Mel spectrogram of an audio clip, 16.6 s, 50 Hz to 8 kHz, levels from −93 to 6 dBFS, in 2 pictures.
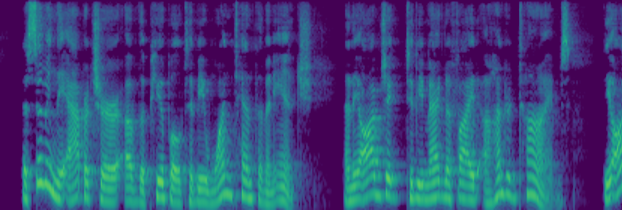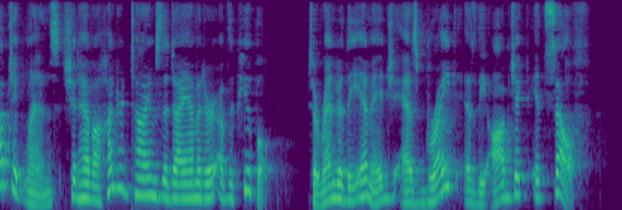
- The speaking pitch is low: No, medium, 165 Hz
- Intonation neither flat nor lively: No, wide, 5.9 semitones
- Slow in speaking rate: No, average, 165 wpm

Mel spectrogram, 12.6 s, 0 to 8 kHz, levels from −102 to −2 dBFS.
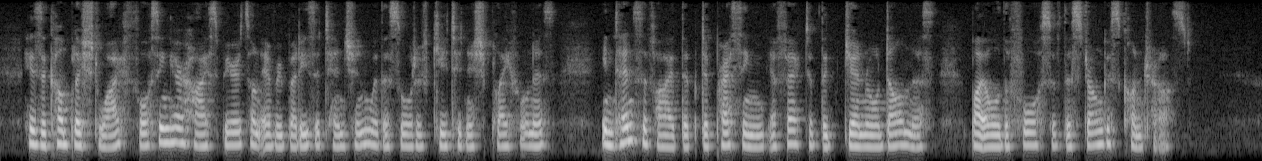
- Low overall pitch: No, high, 190 Hz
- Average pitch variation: No, narrow, 1.8 semitones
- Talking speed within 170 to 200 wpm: No, average, 150 wpm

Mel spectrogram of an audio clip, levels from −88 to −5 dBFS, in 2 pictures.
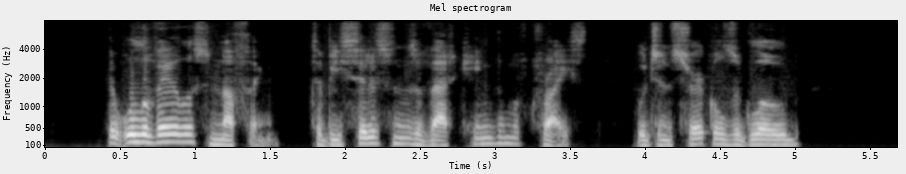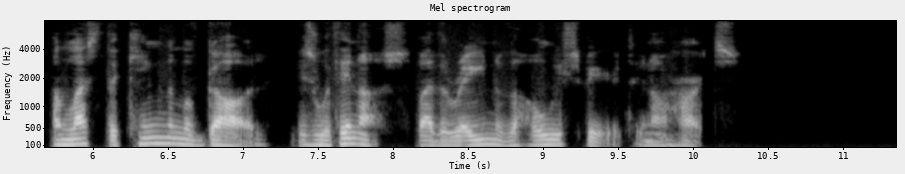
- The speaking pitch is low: Yes, low, 115 Hz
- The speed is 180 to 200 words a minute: Yes, average, 185 wpm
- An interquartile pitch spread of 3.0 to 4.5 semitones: Yes, average, 3.7 semitones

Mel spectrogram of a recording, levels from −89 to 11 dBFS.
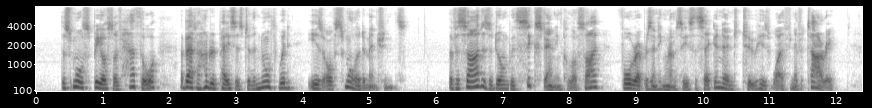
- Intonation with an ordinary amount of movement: No, wide, 6.5 semitones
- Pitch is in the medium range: Yes, medium, 155 Hz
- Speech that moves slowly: No, average, 160 wpm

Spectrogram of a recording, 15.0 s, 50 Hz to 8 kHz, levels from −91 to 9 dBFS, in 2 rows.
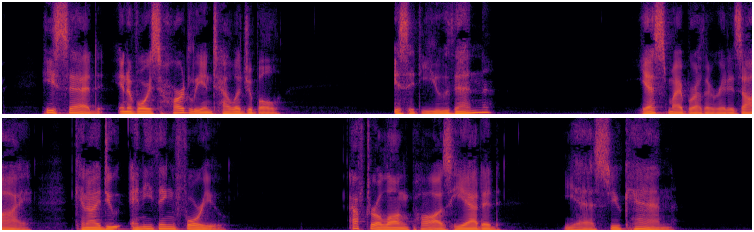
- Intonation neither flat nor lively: No, wide, 6.5 semitones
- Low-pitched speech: Yes, low, 105 Hz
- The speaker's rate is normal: No, slow, 130 wpm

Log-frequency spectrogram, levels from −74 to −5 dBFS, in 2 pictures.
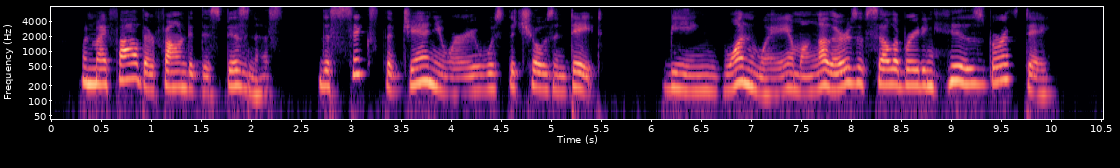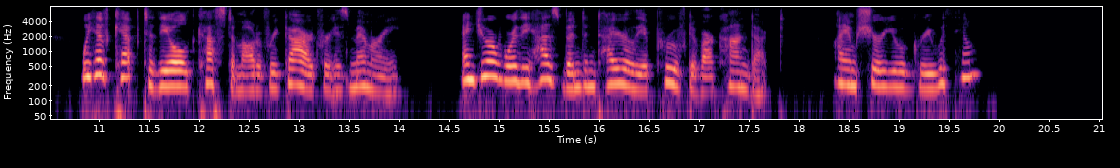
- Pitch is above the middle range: Yes, high, 195 Hz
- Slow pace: No, average, 150 wpm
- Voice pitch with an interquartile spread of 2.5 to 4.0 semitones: No, average, 4.9 semitones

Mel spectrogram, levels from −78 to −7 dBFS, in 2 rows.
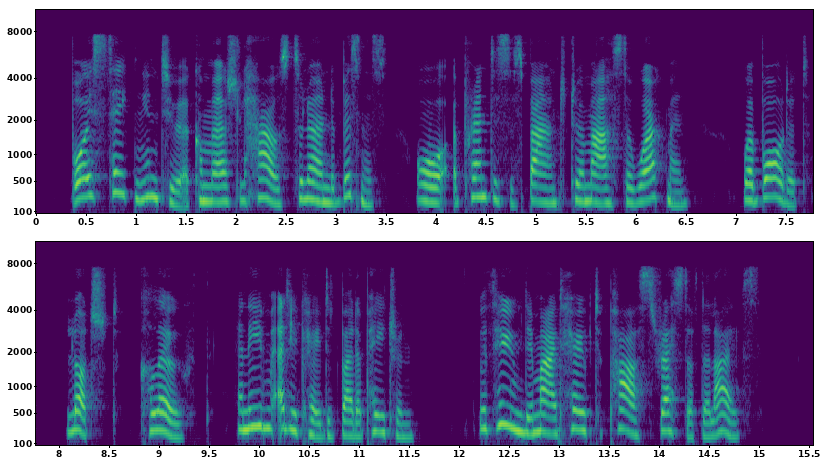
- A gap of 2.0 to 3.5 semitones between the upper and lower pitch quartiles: No, average, 4.8 semitones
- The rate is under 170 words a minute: Yes, average, 150 wpm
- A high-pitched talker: Yes, high, 225 Hz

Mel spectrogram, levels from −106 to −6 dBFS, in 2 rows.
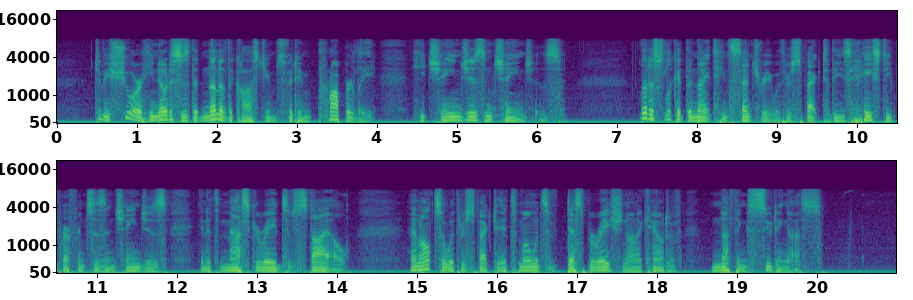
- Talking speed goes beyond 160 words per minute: No, average, 150 wpm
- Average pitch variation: Yes, average, 3.8 semitones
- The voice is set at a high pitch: No, low, 100 Hz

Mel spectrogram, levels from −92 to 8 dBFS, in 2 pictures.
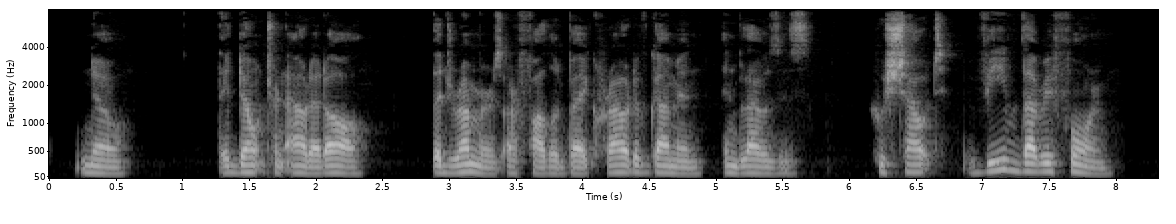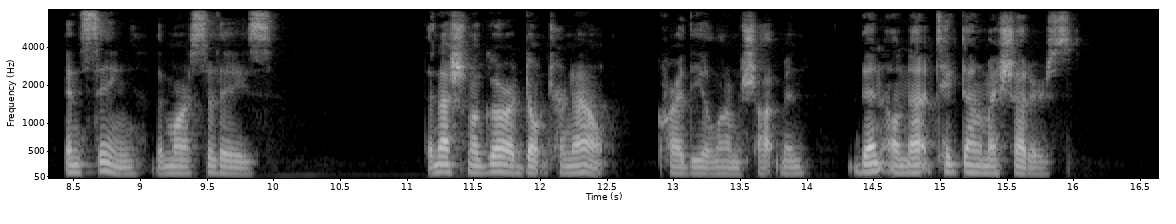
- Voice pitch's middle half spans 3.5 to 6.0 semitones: No, average, 2.8 semitones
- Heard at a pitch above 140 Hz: No, low, 120 Hz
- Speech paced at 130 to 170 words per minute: Yes, average, 160 wpm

